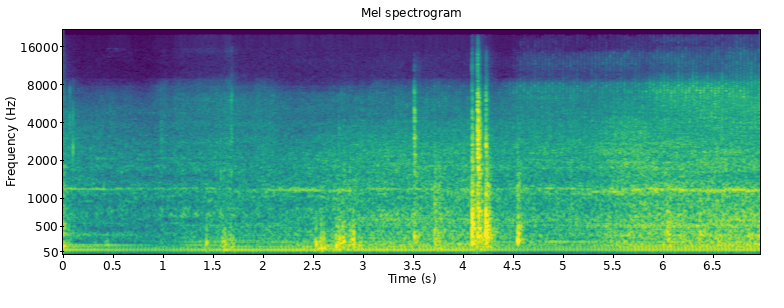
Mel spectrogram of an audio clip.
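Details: UAZ Patriot: scattered loose metallic clunks over a quiet idle when the steering wheel is turned left. A torn rubber support boot on the steering shaft lets the shaft knock against body metal; replacing the support fixed it.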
